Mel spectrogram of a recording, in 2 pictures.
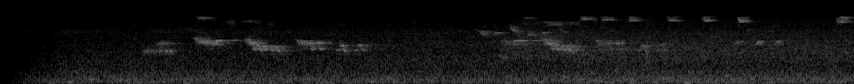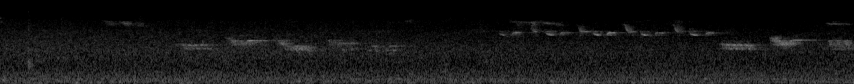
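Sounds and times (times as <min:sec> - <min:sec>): steady outdoor hiss: 0:00.1 - 0:17.0
birds singing: 0:00.2 - 0:04.0, 0:04.7 - 0:08.9, 0:09.5 - 0:17.0.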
